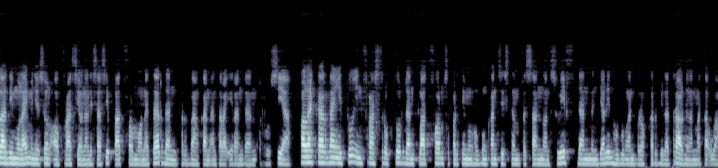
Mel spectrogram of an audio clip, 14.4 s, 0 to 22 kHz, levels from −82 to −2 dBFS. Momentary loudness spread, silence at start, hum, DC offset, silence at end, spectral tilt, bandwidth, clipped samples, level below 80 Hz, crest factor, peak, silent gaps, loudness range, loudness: 9 LU; 0 s; none; under 0.1%; 0 s; -8 dB/octave; 7.2 kHz; under 0.1%; -58 dBFS; 18 dB; 0 dBFS; none; 4 LU; -21 LUFS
